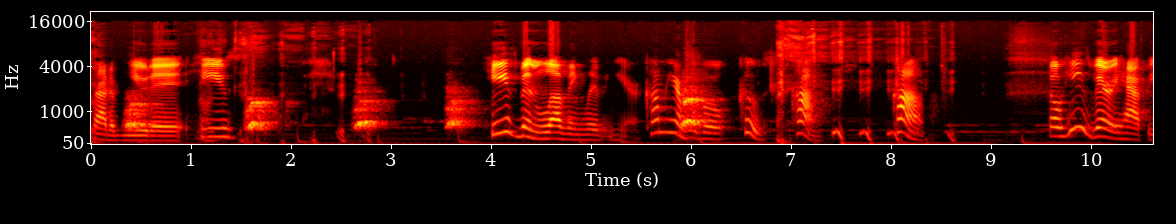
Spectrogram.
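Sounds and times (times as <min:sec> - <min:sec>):
speech: 0:00.0 - 0:01.7, 0:02.4 - 0:03.0, 0:04.0 - 0:08.7, 0:09.6 - 0:10.6
laughter: 0:01.1 - 0:03.0, 0:06.9 - 0:08.7
dog barking: 0:01.5 - 0:04.0, 0:05.9 - 0:06.3.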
